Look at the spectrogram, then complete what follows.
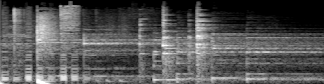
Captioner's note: cutlery sounds beneath the music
